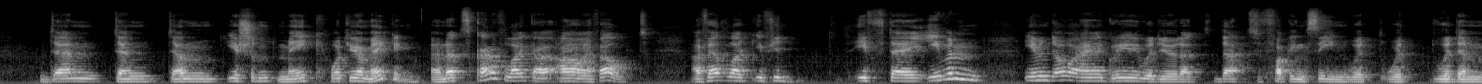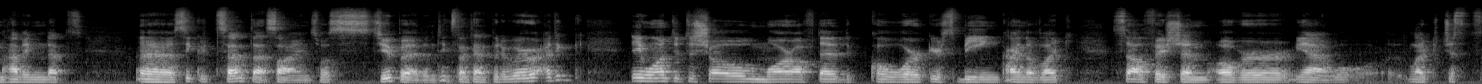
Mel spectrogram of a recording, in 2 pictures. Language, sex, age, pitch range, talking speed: English, male, 50-69, 110-140 Hz, 155 wpm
